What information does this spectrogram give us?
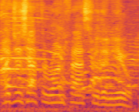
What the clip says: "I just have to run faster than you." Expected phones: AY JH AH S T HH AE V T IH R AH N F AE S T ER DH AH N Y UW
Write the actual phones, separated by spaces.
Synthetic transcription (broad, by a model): AY JH AH S T HH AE F T IH R AH N F AE S T ER DH AH N Y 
